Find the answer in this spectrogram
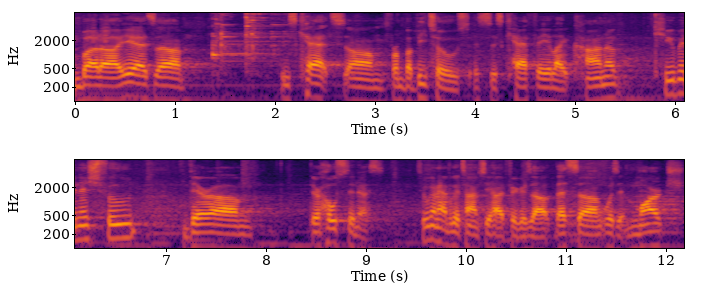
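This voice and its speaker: Man with a fairly low pitch, long, frequent pauses and music in the background. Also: ordinary pitch variation, moderate pace. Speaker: chef. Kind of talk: cooking demo. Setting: market with live audience. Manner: mumbling; loud.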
